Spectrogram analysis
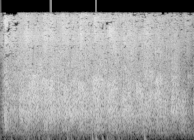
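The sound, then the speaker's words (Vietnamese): A crowd bursts into loud, sustained applause, many hands clapping densely and steadily for a few seconds with no talking over it, as the audience is asked to applaud if they do not gamble or drink. “Còn bà con ở đây nói không có cờ bạc, không rượu chè, tròn tràng pháo tay đi.”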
